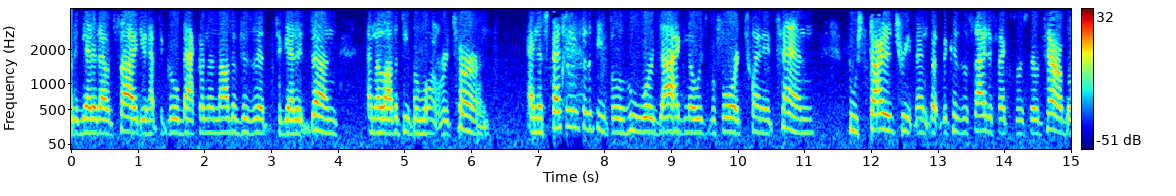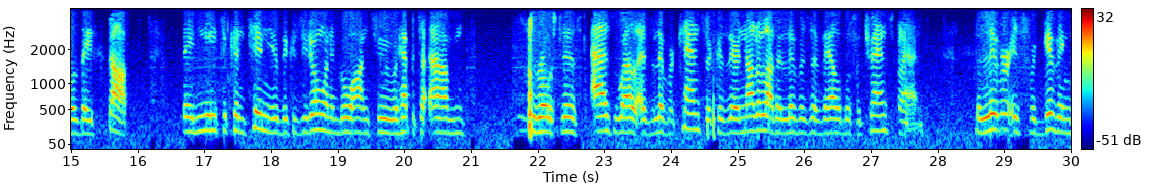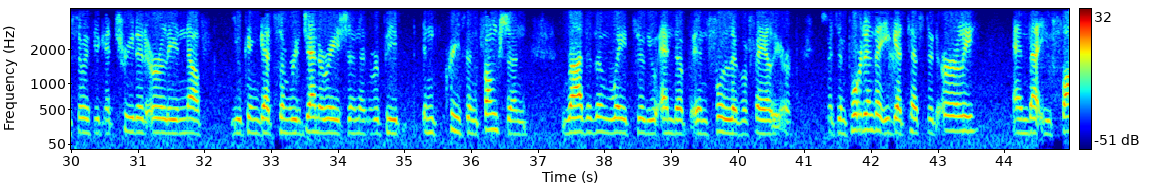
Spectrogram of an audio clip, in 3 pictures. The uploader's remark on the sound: "LIVE" from the Great American Trucking Show. Whoever gets pulled into the show as they walk by! Takes you "inside" GATS 2014.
